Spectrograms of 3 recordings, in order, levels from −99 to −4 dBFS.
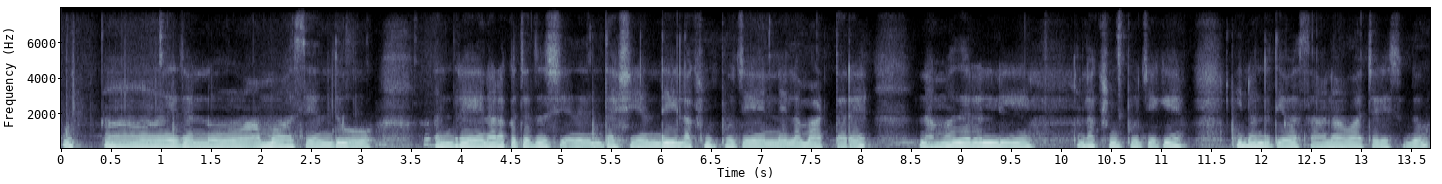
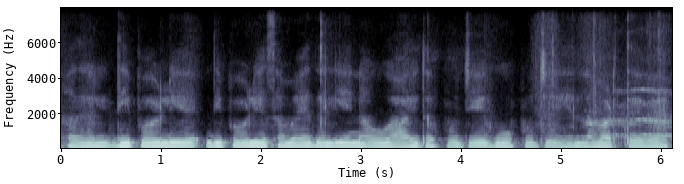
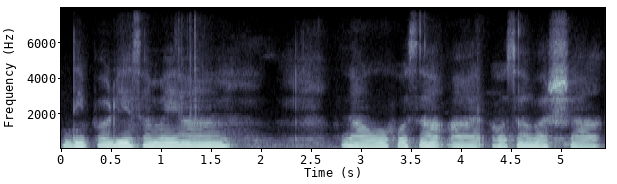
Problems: background sounds at intervals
